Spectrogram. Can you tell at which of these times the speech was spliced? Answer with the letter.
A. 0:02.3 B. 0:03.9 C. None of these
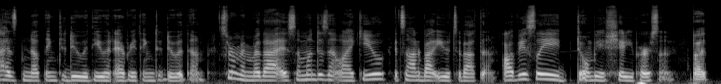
A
